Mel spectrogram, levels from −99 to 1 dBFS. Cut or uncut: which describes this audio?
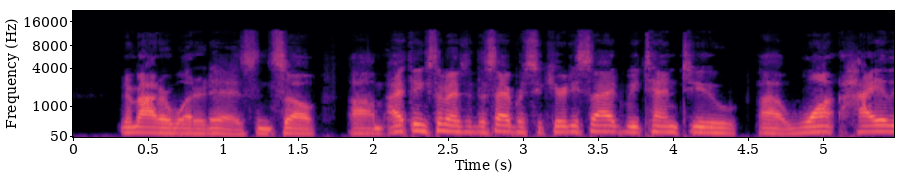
cut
